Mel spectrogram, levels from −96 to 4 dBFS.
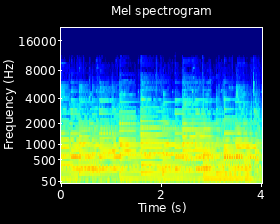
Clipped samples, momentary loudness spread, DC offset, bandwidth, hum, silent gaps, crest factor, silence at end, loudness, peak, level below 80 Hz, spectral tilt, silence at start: under 0.1%; 1 LU; under 0.1%; 10 kHz; none; none; 14 dB; 0 s; -28 LUFS; -14 dBFS; -52 dBFS; -7.5 dB/octave; 0 s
